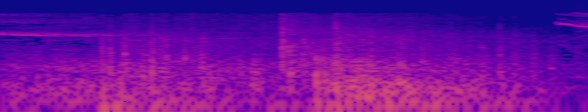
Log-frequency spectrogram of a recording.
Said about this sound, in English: the fireworks that were supposed to be the grand finale didn't help either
